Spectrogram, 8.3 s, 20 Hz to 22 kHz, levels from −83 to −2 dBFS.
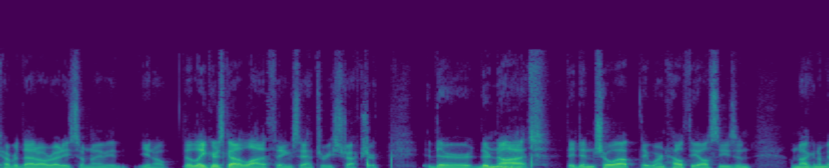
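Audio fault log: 3.68–3.93 s, loud pop: two sharp pops in quick succession, peaking at about 15 dB above the speech, which continues underneath. The pair of transients is likely a brief voltage step from a switch, connector or static discharge, shaped and rung by the following circuitry.
5.31–5.33 s, loud pop: a single shorter pop at about 10 dB above the speech, again sitting on top of the signal, likely from a similar electrical transient.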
